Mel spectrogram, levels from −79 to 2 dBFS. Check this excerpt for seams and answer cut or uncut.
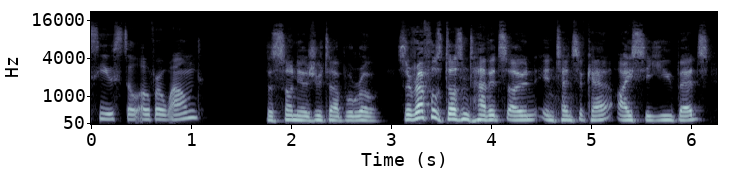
cut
